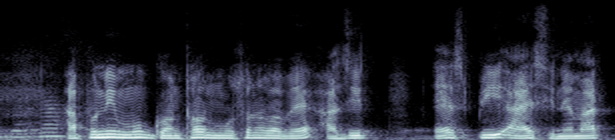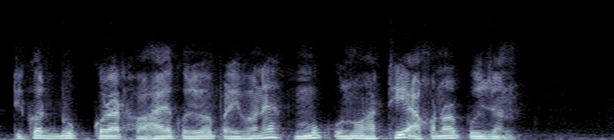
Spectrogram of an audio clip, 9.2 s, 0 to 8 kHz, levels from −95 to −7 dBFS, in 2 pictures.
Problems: none marked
